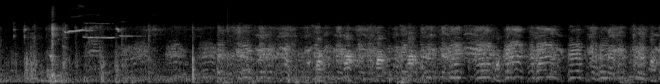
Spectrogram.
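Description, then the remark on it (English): A dense chorus of many pastured ducks at Ducklehead Ranch in Vintondale, Pennsylvania, quacking continuously and overlapping as they are let out at 7 o'clock in the morning, loud, with a few high chirps from small birds in the background. “I raise pastured ducks for their delicious duck eggs with the biggest yolks you've ever seen.”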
